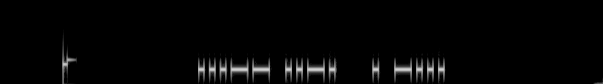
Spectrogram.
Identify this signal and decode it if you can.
Morse code, heard as a keyed tone, about 22 wpm, 700 Hz. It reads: 3F EB
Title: Field Day Exchanges - 22wpm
